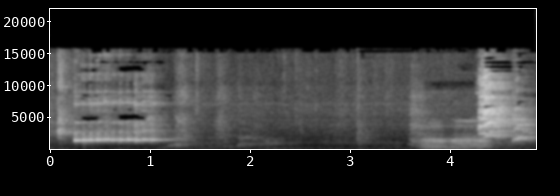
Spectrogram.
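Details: Pet umbrella cockatoo, female, excited, gives a loud, sustained whistled squawk, then a harsher rising screech, with a woman's voice murmuring between the calls.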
